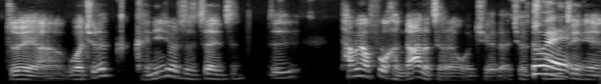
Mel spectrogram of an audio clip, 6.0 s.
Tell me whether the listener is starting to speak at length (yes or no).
no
